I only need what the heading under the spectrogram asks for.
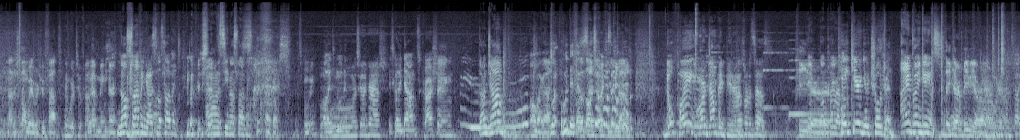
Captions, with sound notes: - No, there's no way we're too fat. - We have Ming here. - No slapping, guys, no slapping. I don't wanna see no slapping. - It's moving? - Oh, it's moving. - It's gonna crash. - It's crashing. - Don't jump. - Oh, my gosh. - Who did that? (all laughing) - No playing or jumping, Peter. That's what it says. - Take care of your children. - I am playing games. - Take care of baby.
